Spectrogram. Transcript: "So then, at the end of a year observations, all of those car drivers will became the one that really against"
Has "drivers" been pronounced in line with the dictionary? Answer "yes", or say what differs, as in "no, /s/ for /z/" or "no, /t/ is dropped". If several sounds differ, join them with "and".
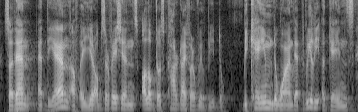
no, /z/ is dropped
